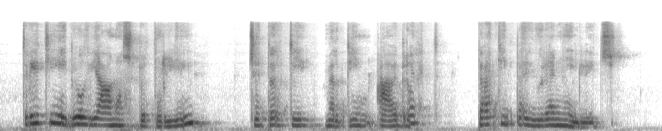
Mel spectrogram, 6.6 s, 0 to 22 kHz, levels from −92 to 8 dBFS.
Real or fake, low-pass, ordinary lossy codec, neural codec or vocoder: fake; 10.8 kHz; none; codec, 24 kHz, 1.5 kbps, HILCodec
